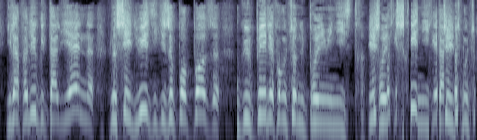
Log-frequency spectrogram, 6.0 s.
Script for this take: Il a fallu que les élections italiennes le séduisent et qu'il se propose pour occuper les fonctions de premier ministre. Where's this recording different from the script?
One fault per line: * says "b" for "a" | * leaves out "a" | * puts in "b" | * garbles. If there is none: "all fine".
* leaves out "les élections"
* leaves out "pour"
* garbles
